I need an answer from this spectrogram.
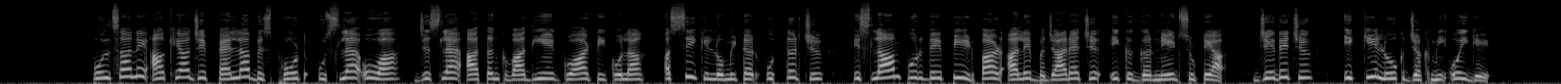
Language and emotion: Dogri, neutral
